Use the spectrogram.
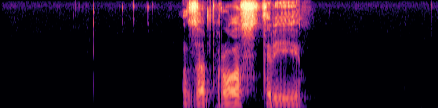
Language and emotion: Russian, neutral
